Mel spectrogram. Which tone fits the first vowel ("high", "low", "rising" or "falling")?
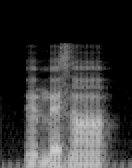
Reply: low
